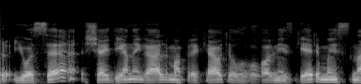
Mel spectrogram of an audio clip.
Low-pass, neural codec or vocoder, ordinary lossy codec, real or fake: 7.2 kHz; none; MP3, 96 kbps; real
